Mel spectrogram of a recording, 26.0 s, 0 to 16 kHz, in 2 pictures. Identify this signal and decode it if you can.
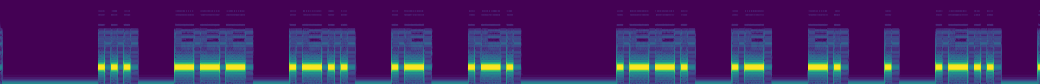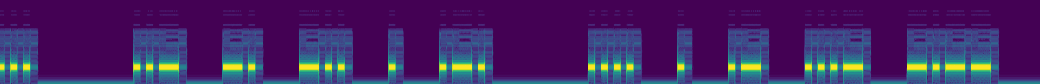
Morse code, heard as a keyed tone, about 15 wpm, spaced as for 10 wpm, 750 Hz. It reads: SOLAR PANELS UNDER HEAVY
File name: Archive / 10 WPM / 10WPM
